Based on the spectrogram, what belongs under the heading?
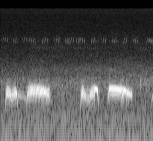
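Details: Low mellow coos from a spotted dove kept as a decoy: two phrases, each a short note then a longer steady coo, the second phrase wavering upward before the long note.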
